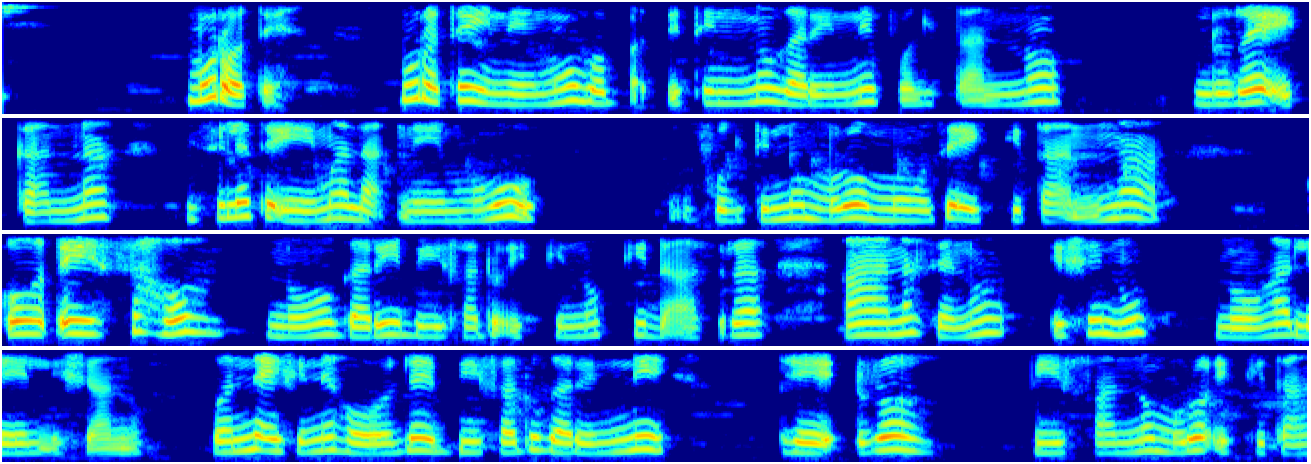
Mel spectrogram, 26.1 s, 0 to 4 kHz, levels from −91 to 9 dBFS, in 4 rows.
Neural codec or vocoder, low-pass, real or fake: none; 3.6 kHz; real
